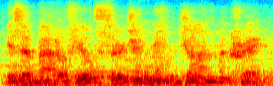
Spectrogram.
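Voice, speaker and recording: A man reading scripted documentary narration at a measured, even pace. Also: lowish voice. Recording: distant roomy playback over loud music. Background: loud music.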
